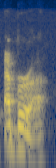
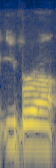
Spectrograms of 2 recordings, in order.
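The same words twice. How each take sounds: First: Ebirah said as EH-bi-rah, short e at the start; the other pronunciation of Ebirah. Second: Ebirah said as EE-bi-rah, long ee at the start; one pronunciation of Ebirah. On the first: The general answers with his own Ebirah, EH-bi-rah. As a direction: Ebirah with EH, stressed first syllable. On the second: The general mocks the two ways to say Ebirah, EE-bi-rah. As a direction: Ebirah with EE, stressed first syllable. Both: Shown as a demonstration. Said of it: "Let's call the whole thing off".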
